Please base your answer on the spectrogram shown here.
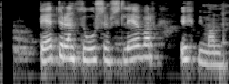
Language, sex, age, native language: Icelandic, other, 12, Icelandic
